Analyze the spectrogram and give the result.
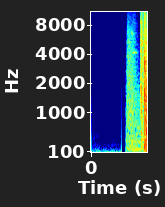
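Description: A door slammed by kids: a brief rattling noise builds into a loud, sharp bang, all within a fraction of a second, with no voices.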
